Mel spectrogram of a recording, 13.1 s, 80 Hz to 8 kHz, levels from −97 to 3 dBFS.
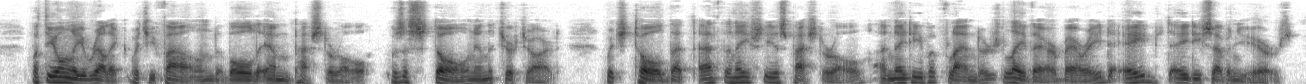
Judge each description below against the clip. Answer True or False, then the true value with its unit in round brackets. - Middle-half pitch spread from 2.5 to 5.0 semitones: False (5.4 semitones)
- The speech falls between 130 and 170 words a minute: True (145 wpm)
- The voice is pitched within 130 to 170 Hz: False (105 Hz)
